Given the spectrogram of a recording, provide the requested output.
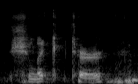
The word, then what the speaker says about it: Schlichter: Everybody remembers our episode with Kurt Schlichter. I pronounced it right this time.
